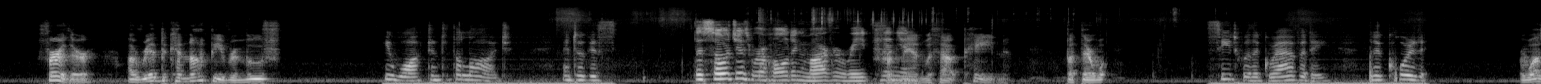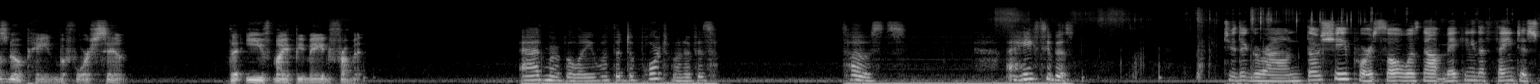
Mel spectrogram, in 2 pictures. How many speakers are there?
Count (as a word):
three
